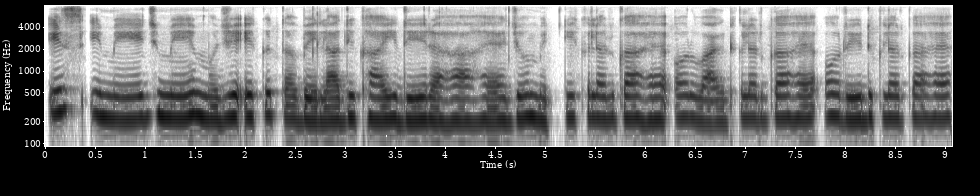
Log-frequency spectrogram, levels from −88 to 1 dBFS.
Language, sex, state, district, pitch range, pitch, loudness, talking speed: Hindi, female, Odisha, Khordha, 215-230 Hz, 225 Hz, -16 LUFS, 165 wpm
